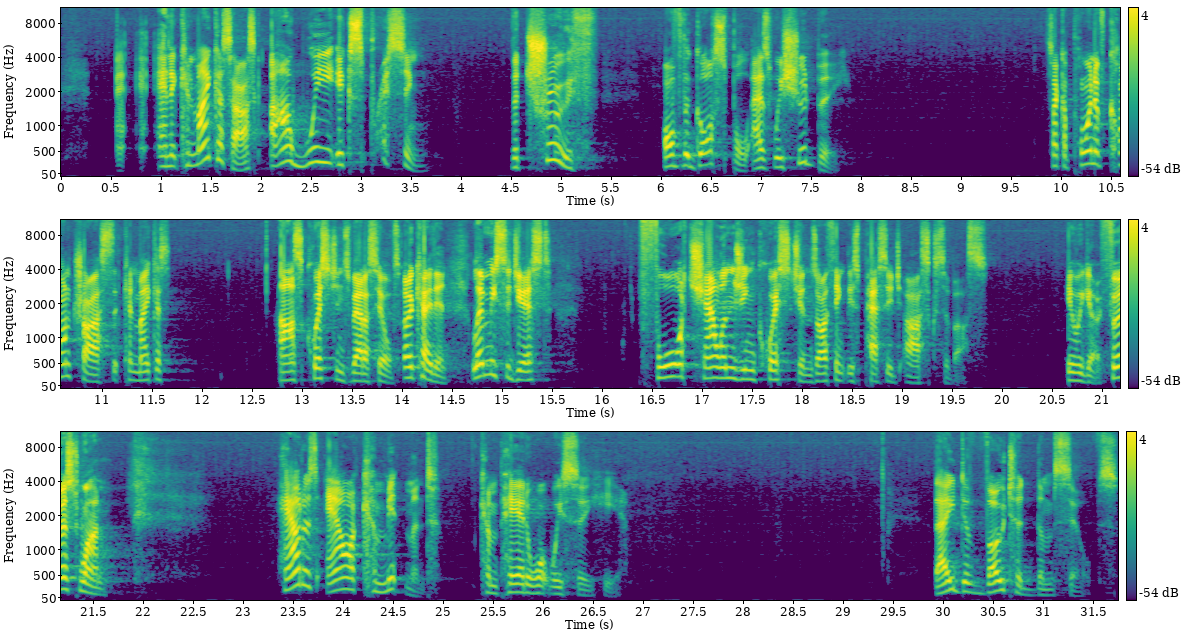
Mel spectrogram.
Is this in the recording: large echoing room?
yes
